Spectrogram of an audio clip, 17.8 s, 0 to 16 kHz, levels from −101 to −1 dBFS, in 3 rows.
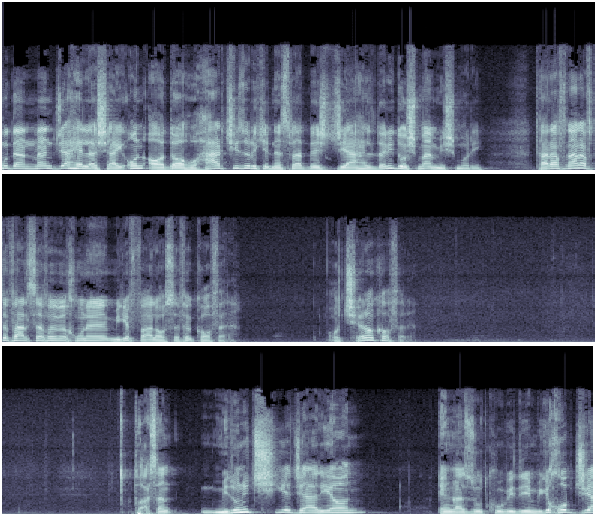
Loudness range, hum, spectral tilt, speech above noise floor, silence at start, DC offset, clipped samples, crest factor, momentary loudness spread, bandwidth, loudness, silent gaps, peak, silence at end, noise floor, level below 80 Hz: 9 LU; none; -4 dB/octave; 40 dB; 0 s; under 0.1%; under 0.1%; 16 dB; 11 LU; 12.5 kHz; -14 LUFS; none; 0 dBFS; 0 s; -55 dBFS; -40 dBFS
